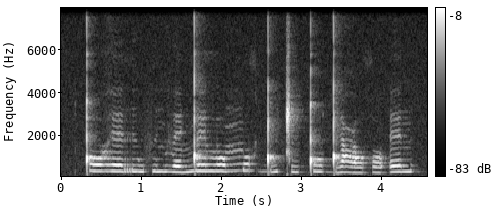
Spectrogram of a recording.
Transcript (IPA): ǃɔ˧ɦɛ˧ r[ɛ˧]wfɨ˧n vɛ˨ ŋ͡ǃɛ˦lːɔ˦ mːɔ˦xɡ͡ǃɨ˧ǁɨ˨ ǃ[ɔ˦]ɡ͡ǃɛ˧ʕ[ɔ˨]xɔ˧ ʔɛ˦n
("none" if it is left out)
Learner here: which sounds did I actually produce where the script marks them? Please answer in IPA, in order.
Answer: ɨ˧, o˦, ɔ˨

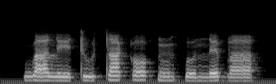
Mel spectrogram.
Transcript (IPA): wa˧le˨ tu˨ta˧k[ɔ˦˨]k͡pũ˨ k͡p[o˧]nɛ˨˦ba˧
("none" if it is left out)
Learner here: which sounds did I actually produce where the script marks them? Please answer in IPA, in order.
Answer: ɔ˧, o˨

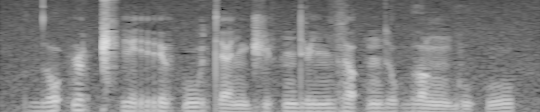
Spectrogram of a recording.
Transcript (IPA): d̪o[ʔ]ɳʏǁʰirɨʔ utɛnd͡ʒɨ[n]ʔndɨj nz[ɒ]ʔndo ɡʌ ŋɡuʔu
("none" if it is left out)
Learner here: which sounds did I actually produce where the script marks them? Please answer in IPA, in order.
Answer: ʔ, none, ʌ

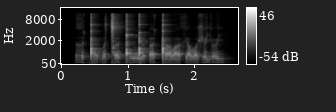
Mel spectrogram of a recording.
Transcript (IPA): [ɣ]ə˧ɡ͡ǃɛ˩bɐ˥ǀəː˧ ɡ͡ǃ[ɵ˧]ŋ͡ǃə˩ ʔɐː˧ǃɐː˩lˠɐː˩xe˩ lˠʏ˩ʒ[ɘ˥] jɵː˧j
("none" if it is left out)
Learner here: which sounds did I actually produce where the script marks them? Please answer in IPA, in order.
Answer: ɣ, ɵ˧, ɘ˥

